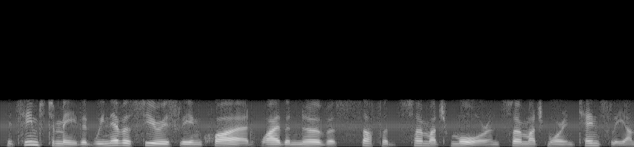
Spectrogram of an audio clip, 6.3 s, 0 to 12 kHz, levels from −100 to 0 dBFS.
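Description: A steady, raspy buzz sits about 25 dB under the speech throughout. This is mains buzz: sharp 60 Hz switching spikes leaking in, with harmonics reaching into the kilohertz range.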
